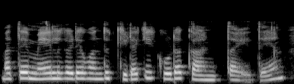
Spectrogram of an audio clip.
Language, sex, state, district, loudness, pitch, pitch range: Kannada, female, Karnataka, Koppal, -16 LUFS, 260 Hz, 230-275 Hz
